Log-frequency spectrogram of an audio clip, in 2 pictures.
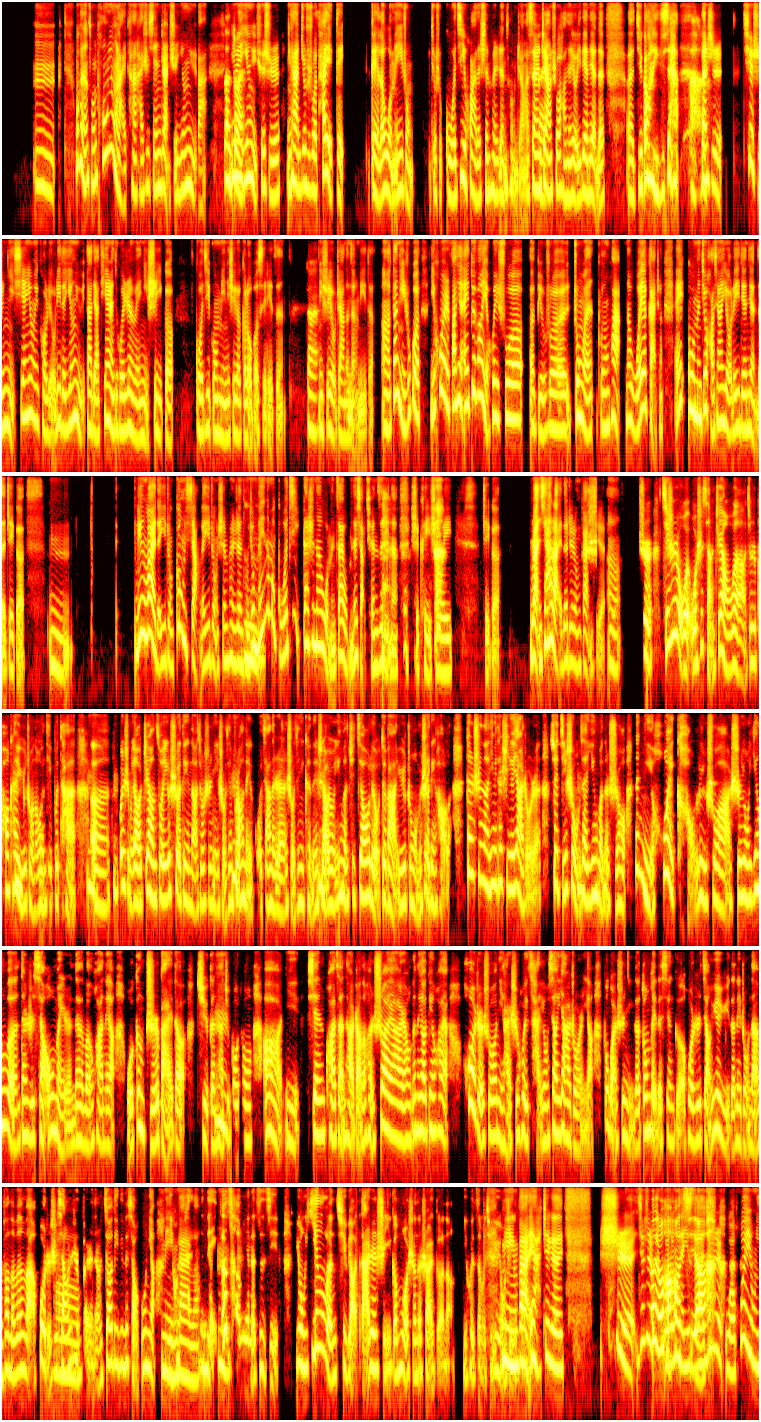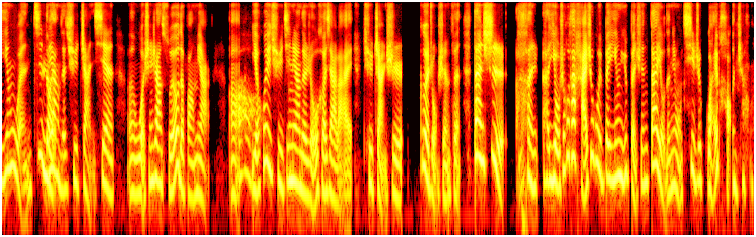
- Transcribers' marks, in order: teeth sucking; laughing while speaking: "居高临下"; chuckle; in English: "Global Citizen"; teeth sucking; other background noise; chuckle; laughing while speaking: "软下来"; teeth sucking; chuckle; laughing while speaking: "你知道吗？"
- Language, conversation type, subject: Chinese, podcast, 语言在你的身份认同中起到什么作用？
